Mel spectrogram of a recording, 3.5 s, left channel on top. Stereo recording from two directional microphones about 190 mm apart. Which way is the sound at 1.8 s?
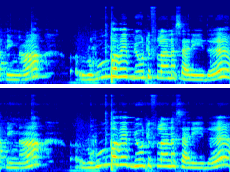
55° left (ahead or behind).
